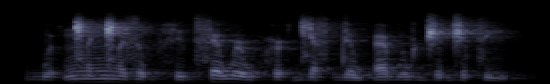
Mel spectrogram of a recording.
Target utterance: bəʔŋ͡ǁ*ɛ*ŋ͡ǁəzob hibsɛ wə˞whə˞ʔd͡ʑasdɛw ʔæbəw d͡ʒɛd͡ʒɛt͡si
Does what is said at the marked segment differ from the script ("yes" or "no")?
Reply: no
